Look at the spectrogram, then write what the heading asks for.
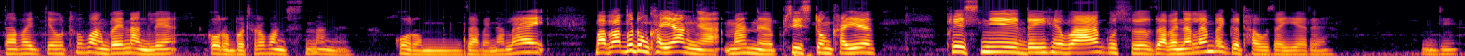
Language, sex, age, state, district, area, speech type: Bodo, female, 60+, Assam, Chirang, rural, spontaneous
